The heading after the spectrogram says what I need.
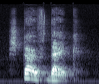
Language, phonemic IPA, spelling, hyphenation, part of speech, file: Dutch, /ˈstœy̯f.dɛi̯k/, stuifdijk, stuif‧dijk, noun, Nl-stuifdijk.ogg
- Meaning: a dike that is formed by placing a barrier, often made of wood or twigs, in a location where sand is blown by the wind, so that sand will accumulate in a way similar to the formation of dunes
